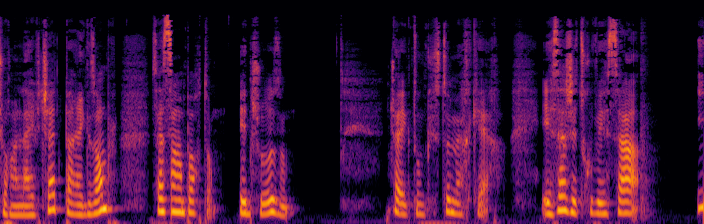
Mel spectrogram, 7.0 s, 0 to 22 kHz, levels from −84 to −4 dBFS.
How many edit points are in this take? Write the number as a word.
three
